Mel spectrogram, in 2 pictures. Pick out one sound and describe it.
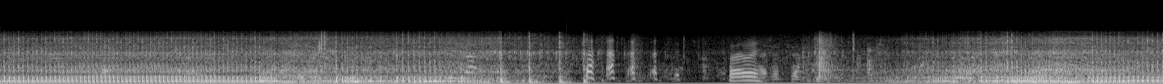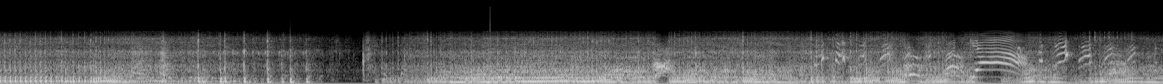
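A motorcycle engine idles and revs loudly close by.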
